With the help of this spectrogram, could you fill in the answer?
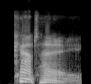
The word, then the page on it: Cathay: British English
